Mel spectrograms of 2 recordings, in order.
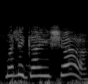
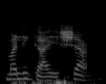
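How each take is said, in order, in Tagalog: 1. Sinabi ito bilang masayang padamdam. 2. Sinabi ito bilang payak na pahayag. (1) "Ito ay nagpapakita ng pagbubunyi" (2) "pinapakita ang pagpapahayag"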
